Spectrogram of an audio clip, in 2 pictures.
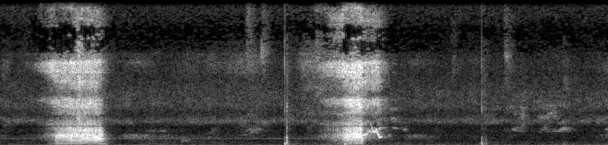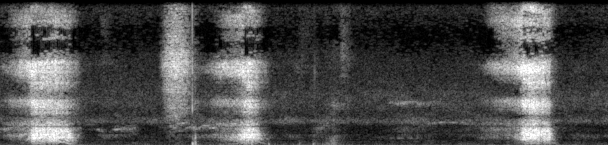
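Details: Dog that snores a lot, asleep and worn out after playing hard and travelling; short, noisy snorting breaths repeat irregularly, about five in twelve seconds, with a few sharp clicks between them.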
